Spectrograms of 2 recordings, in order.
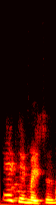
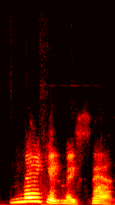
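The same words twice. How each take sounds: First: Said in the usual way. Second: "Make it make sense" stretched slowly, word by word; slow right down on "Make it make sense" to press the point; drawn-out emphasis. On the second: Real, not acted.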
